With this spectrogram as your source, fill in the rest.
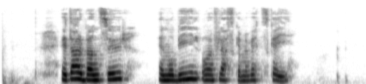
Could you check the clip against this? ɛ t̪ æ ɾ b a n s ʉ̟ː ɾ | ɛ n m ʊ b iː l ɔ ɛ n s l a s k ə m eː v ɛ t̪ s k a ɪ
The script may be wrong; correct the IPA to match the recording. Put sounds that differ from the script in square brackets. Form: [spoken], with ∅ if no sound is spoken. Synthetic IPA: ɛ t̪ [a] ɾ b a n s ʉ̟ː ɾ | ɛ n m ʊ b iː l ɔ ɛ n [f] l a s k [a] m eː v ɛ t̪ s k a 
